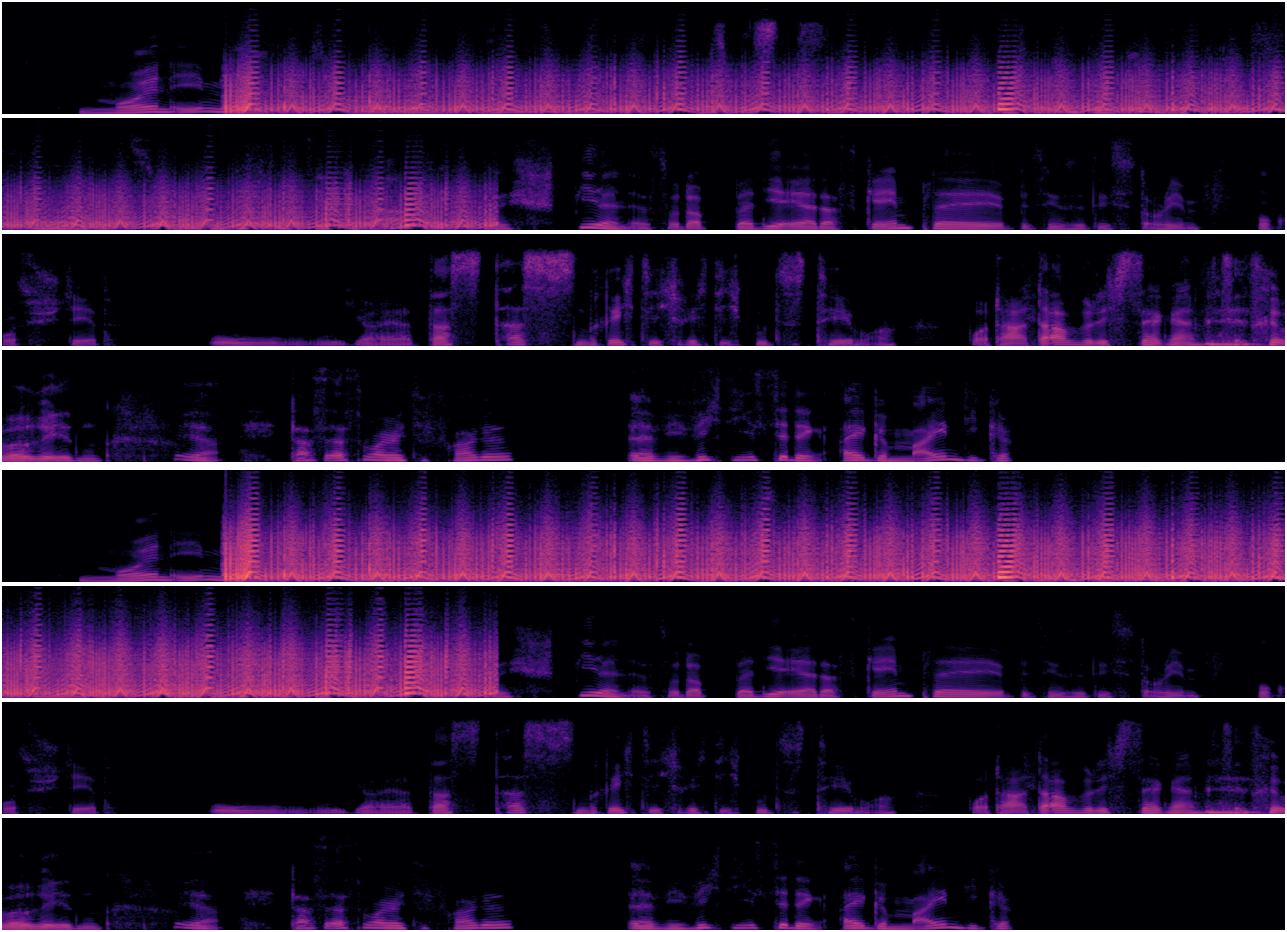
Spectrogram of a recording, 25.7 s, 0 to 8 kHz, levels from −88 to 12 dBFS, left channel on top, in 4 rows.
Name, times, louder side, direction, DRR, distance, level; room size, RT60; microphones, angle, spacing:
voice 1, 0.4-2.2 4.1-4.3 4.8-13.3 18.8-19.1 20.1-21.8 22.4-24.3, left 1 dB, 25° left, 2.4 m, -45 dB
sound 1, 1.1-8.9, right 6 dB, 85° right, 0.4 m, -29 dB
voice 2, 1.7-3.2 3.5-4.1 13.9-17.3 17.7-20.1, left 1 dB, 45° left, 4.2 m, -46 dB
head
